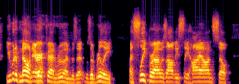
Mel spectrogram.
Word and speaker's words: Van Rooyen: And how do you pronounce his last name? Rooyen? Rooyen. Van Rooyen.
